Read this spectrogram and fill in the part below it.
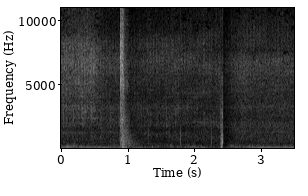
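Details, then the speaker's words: Citroen C1 with Toyota 1-litre petrol engine, just oil and filter serviced, no warning lights, idling under open bonnet: low steady even hum with no knocks or ticks, two bonnet thumps; smooth healthy idle. "So it has got the legendary Toyota 1 litre engine. Very, very strong, this engine, and it sounds absolutely superb. Just listen to it ticking over."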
